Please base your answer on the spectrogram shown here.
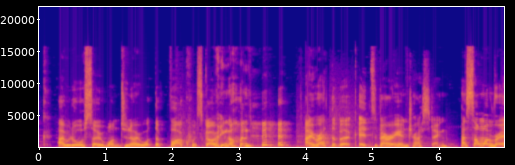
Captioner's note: laughs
